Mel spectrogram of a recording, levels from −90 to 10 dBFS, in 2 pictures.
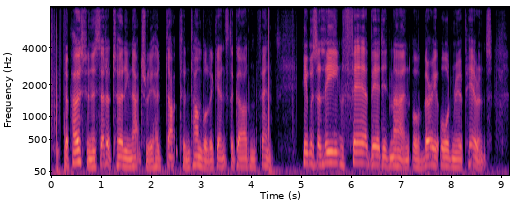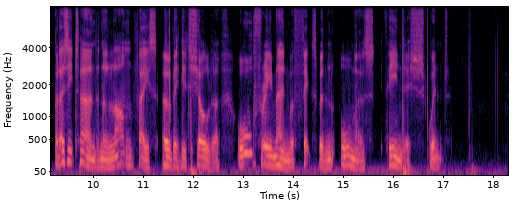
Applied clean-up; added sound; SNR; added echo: neural diffusion model UNIVERSE++.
